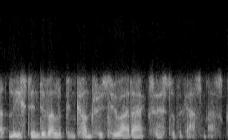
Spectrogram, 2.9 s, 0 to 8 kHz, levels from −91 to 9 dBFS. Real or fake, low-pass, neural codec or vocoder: real; 7.2 kHz; none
